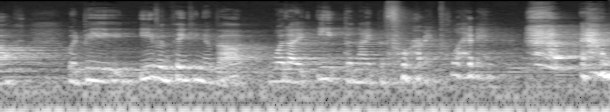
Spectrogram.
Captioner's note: laughs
